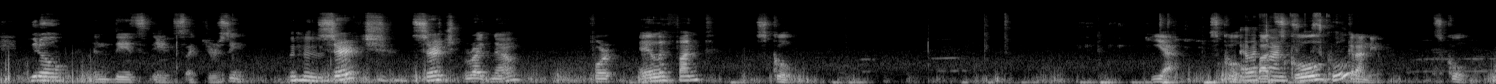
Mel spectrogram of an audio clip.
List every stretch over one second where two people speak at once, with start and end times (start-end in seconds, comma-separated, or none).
12.4-13.6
